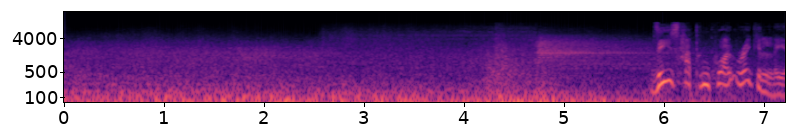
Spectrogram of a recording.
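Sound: explosion sound effect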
